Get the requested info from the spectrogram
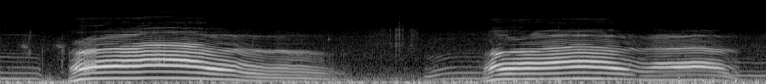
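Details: Domestic cat during a daily fight between two brothers: two long, loud, rising-then-falling caterwauls about three seconds apart, rich and nasal, with a softer trailing wail after the second.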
